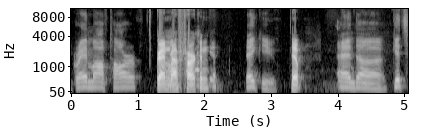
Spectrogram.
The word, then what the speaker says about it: Grand Moff Tarkin: Grand Moff Tarkin.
